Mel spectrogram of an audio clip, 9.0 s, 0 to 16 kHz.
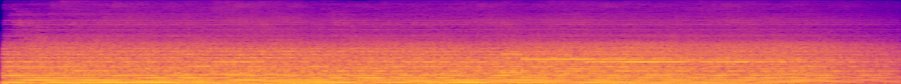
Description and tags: SemiQ intro 13
This sound is part of a mini pack sounds could be used for intros outros for you tube videos and other projects.
soundeffect, horror, weird, sound-effect, dark, delay, film, ambience, soundscape, space, efx, atmosphere, ambient, sound, electronic, deep, pad, drone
